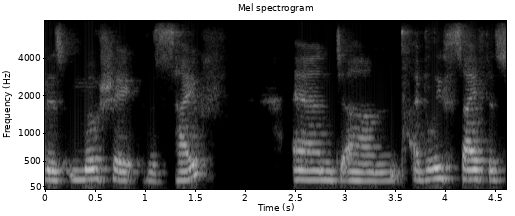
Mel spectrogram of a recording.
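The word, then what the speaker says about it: Szyf: His name is Moshe Seif, and I believe Seif is spelled SYZF.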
